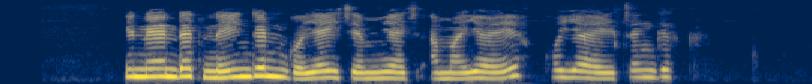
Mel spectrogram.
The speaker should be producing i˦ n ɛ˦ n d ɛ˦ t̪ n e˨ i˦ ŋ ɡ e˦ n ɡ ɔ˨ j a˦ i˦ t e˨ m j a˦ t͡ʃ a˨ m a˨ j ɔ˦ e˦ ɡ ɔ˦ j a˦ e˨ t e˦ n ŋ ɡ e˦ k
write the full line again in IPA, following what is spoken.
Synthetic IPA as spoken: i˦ n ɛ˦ n d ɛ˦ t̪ n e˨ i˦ ŋ ɡ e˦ n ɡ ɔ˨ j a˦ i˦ t͡ʃ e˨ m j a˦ t͡ʃ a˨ m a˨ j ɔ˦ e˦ k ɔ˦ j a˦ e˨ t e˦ ŋ ɡ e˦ k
